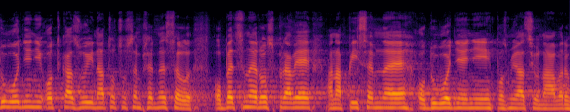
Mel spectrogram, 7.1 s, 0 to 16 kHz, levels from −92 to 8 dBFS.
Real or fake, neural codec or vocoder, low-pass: real; none; 10.8 kHz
